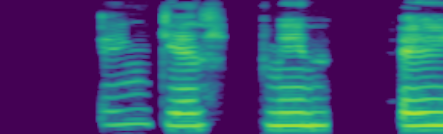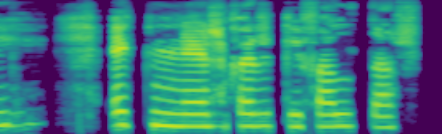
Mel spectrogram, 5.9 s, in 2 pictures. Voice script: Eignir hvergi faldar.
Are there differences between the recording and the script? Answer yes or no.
no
